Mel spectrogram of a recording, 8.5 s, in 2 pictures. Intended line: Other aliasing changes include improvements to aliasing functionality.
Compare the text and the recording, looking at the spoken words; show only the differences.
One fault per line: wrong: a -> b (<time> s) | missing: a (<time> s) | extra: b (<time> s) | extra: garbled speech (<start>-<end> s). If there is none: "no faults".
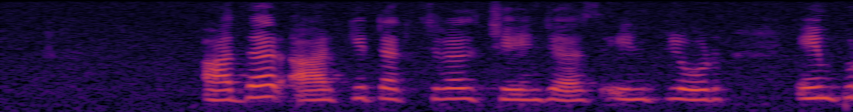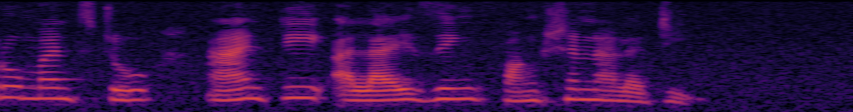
wrong: aliasing -> architectural (1.4 s)
extra: anti (5.3 s)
